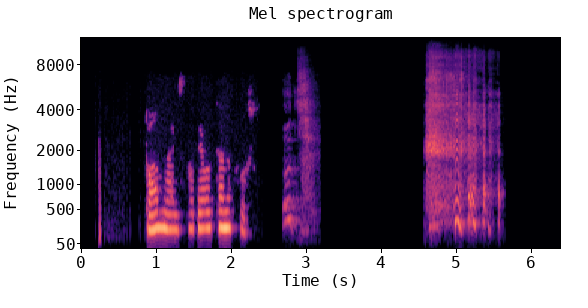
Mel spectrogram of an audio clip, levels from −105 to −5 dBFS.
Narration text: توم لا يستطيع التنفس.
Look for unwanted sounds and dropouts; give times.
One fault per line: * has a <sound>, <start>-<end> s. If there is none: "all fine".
* has a sneeze, 2.7-3.2 s
* has a laugh, 4.6-5.7 s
